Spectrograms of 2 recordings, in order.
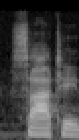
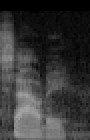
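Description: First: The word is said as 'Sati'. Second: The word is said as 'Saudi'. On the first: The speaker calls it right. "Sati, not Saudi" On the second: The speaker calls it wrong. "not Saudi"

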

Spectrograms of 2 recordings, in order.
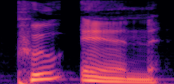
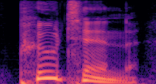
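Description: First: The t is said as a glottal stop. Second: The t is said as a full t.

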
